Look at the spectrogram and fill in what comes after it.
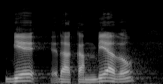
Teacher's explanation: Y aquí tenemos la M, que por supuesto pues es M, y luego la B permanece oclusiva porque va justo detrás de nasal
